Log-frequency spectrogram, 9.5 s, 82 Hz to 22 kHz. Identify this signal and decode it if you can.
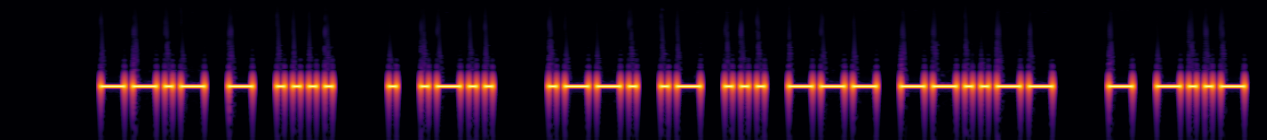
Morse code, heard as a keyed tone, about 20 wpm, 700 Hz. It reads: QTH EL PASO, TX
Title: Practice QSO - Exchange 1 - Beginning - 20wpm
